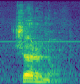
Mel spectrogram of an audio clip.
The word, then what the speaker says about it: Cherno: But the Russians, they piloted, I don't know how to pronounce this, Cherno Alpha? – Cherno. Like Chernobyl.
